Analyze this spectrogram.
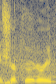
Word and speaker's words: charcuterie: throw that on any charcuterie board and it is lights out any what board charcuterie you want to say that again is that right saying it wrong no you're saying it absolutely right rims it around for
